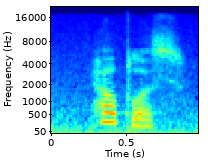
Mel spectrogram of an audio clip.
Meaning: 1. Unable to defend oneself 2. Lacking help; powerless 3. Unable to act without help; needing help; feeble 4. Uncontrollable 5. From which there is no possibility of being saved
- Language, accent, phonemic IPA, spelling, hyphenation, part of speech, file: English, US, /ˈhɛlplɪs/, helpless, help‧less, adjective, En-us-helpless.ogg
